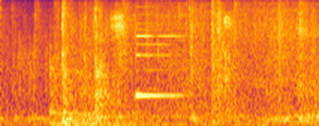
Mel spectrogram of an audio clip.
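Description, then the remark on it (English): A door slides open with a low mechanical rumble, a brief high squeal ringing out partway through, set against a steady background hum. No one speaks. “They could shoot us as soon as the door opens.”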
